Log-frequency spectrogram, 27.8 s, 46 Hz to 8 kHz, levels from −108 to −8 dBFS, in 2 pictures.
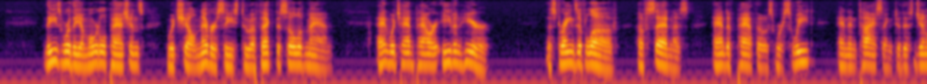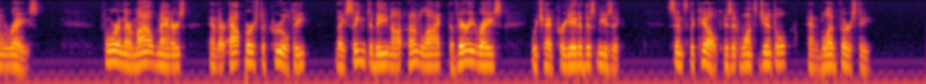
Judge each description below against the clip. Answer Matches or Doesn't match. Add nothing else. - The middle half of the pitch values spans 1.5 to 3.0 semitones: Matches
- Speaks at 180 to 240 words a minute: Doesn't match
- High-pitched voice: Doesn't match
